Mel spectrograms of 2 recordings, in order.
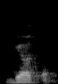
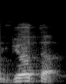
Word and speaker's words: Goethe: Goethe. So Goethe, okay? Umlaut, how should you say? Put your mouth round mouth, okay? And then say O from that. Goethe, Goethe, Goethe.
